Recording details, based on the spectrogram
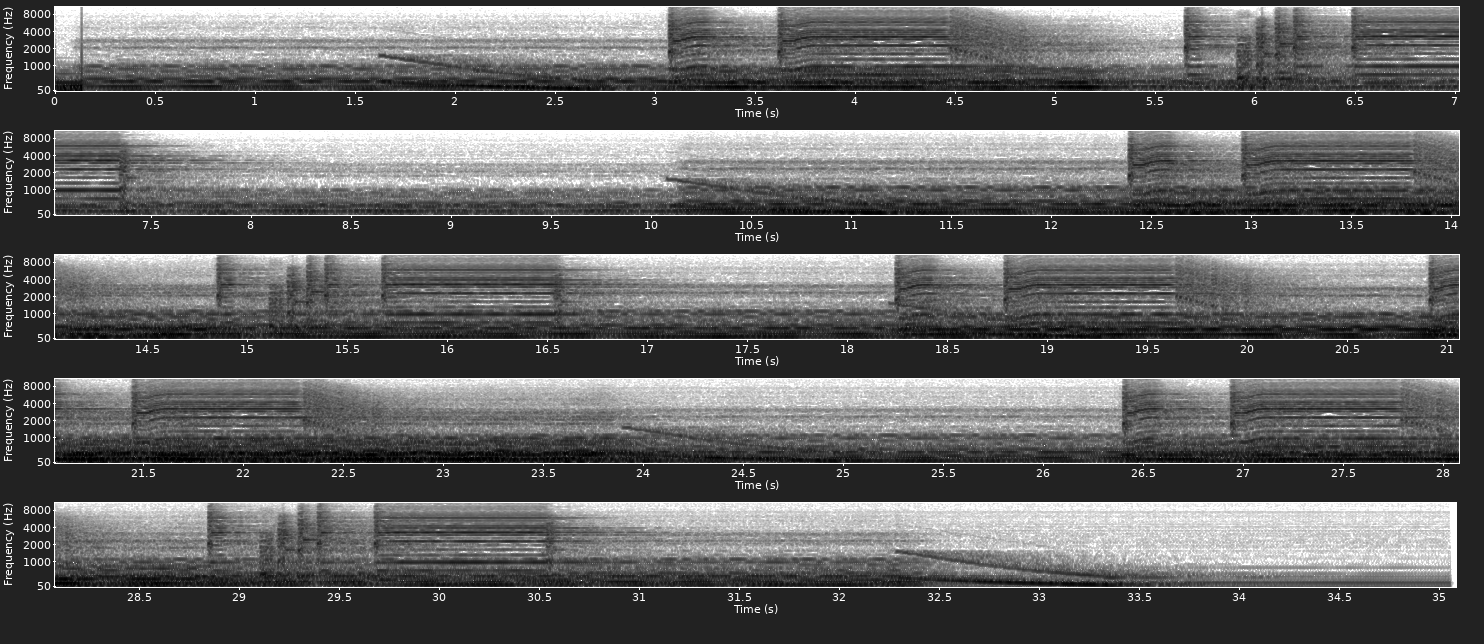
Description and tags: midian gates
i made this on my old keyboard. i have a Wave file that's wrongly labeled as this one.
relaxing, weird, lsd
